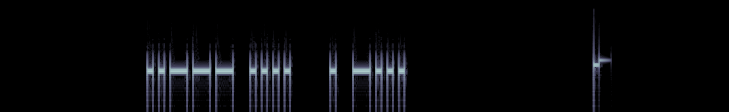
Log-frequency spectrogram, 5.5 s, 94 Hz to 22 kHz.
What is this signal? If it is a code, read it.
Morse code, heard as a keyed tone, about 28 wpm, 700 Hz. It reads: 2H EB
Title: Winter Field Day Exchanges Encore 28wpm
